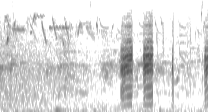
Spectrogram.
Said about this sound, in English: holding patterns of ducks, because they're not spooked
